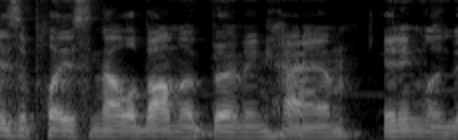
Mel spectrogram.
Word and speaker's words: Birmingham: think, in Birmingham, or Birmingham, as they insist on calling it. That is a place in Alabama, Birmingham. In England, it's Birmingham. It's 2 different place names, like, spelt the same, pronounced differently.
